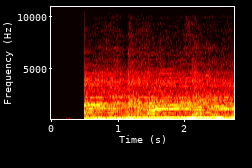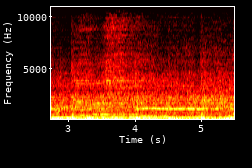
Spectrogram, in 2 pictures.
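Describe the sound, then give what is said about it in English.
A large crowd at a Sanders political rally roars and cheers continuously, with yells and whoops rising over a dense, loud wall of voices after a brief silent start. “This is a Sanders rally.”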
